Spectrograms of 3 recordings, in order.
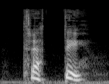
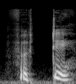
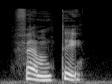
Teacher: The numbers from 30 to 90 are formed in the same way, and the final O from tio is dropped.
